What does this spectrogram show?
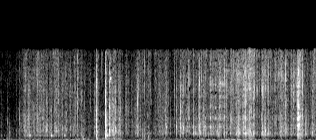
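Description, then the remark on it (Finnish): A foley imitation of creaking, crackling ice made by crumpling the plastic of an old car windshield: dense crinkling and sharp cracks with occasional louder snaps, a continuous brittle rustle lasting a few seconds, with no voices. “Tuolla on tehty jään kitinä ja rutinaa.”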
